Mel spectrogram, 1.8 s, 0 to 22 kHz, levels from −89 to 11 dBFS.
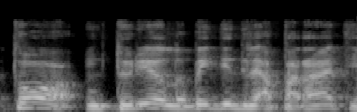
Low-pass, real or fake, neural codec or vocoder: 9.9 kHz; real; none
